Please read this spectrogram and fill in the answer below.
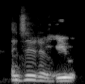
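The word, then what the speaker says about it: Ezeudu: Josh Uzudu, is that how you say it? Yep. Uzudu.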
